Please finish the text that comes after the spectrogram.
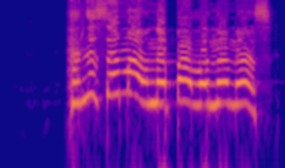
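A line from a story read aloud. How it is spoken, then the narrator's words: Shrill shriek. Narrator (Russian): взвизгнула Джорджия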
